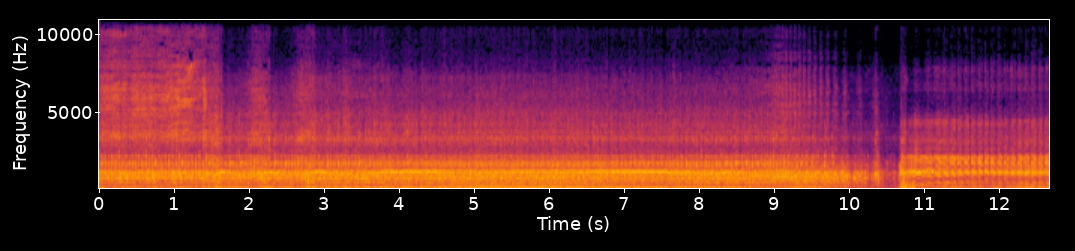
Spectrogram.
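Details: Allis-Chalmers WD tractor (WD45 engine, or the reverse), just started after no-start: uneven, loping run that sags and nearly stalls; carburetor not happy.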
